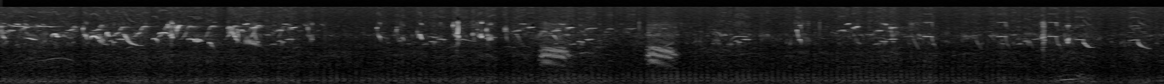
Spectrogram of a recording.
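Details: Yellow sparrow babies begging in a garden nest while a parent feeds them: rapid, scratchy high chirps in irregular bursts, two louder downslurred notes midway, and a faint background hum.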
